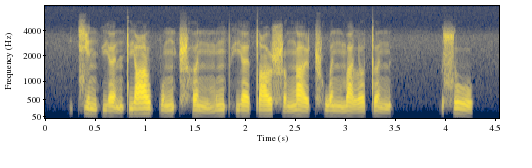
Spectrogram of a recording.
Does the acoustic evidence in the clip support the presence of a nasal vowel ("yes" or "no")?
no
